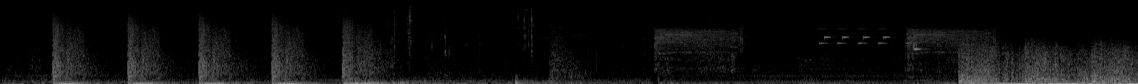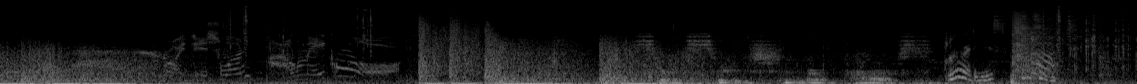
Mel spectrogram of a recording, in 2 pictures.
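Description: Gunfire in Fallout New Vegas: a run of sharp, loud shots at a steady rhythm opens, then come dense bursts and crashing impacts that blend into heavy sustained noise, with short gaps between the volleys.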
